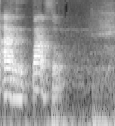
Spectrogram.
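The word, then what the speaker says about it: harpazo: que viene de un verbo griego que se pronuncia arpazo y ese verbo griego lo que significa es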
